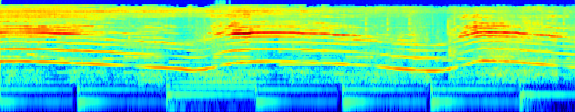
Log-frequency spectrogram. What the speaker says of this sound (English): It's a white ambulance. Oh, and here are its sirens.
